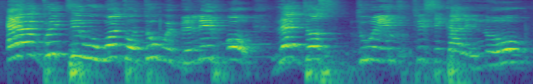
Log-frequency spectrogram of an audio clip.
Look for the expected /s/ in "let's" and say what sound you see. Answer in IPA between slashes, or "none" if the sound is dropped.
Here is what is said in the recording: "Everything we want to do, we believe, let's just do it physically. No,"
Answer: none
